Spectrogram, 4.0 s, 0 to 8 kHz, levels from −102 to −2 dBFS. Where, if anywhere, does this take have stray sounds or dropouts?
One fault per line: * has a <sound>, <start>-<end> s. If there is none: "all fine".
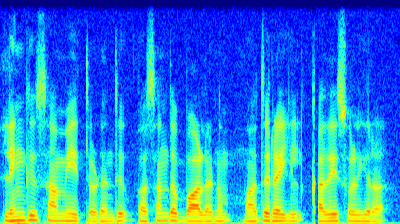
* has a dropout, 3.1-3.2 s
